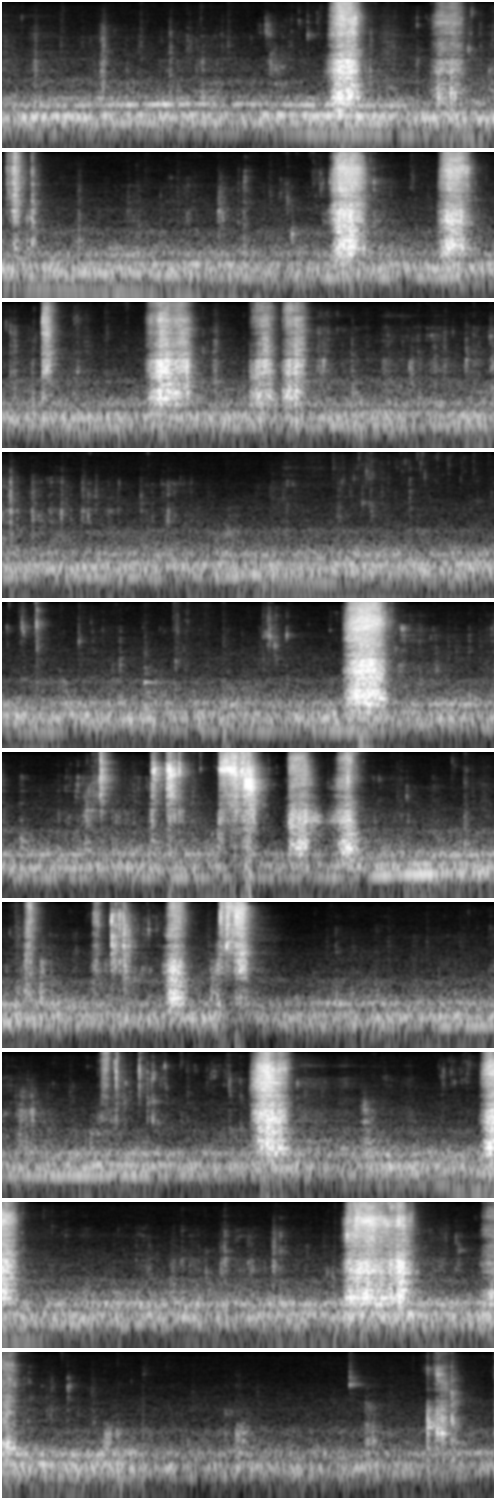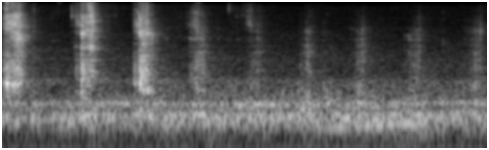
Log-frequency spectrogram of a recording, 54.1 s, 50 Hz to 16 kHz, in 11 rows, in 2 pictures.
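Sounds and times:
wet noodle slurping: 8.1 - 8.7, 11.3 - 13.0, 42.8 - 43.6.

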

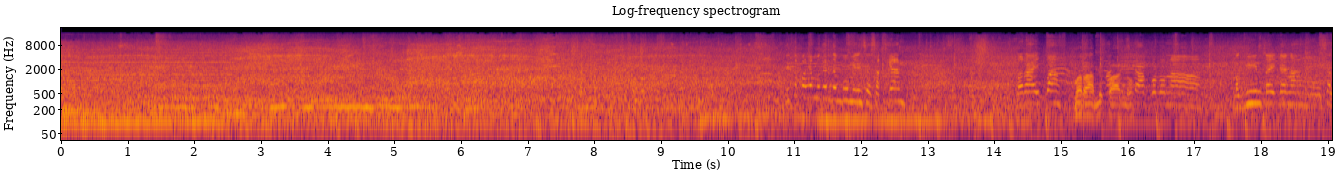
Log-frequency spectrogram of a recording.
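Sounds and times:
passing cars: 0.0 - 19.0
vehicle engine humming: 0.0 - 19.0.

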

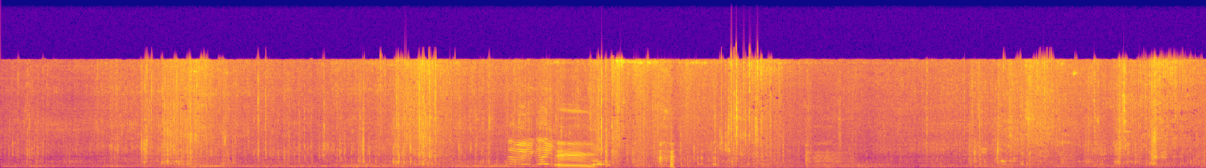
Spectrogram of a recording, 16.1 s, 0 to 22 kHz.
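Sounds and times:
mountain bike tyres on dirt: 0.0 - 16.0
person shouting: 6.8 - 8.2.

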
